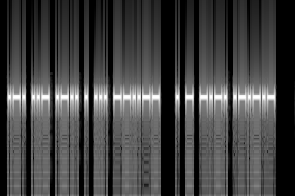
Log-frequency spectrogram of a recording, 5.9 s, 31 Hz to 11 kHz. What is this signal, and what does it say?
Morse code, heard as a keyed tone, about 25 wpm, 600 Hz. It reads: RULES, ETC.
